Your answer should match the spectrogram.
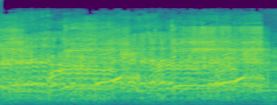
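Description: A flock of sheep bleats continuously, several wavering cries overlapping close by in a steady chorus.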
